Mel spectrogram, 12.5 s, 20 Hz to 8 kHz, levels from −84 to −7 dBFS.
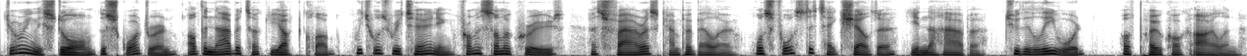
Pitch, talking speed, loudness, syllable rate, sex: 120 Hz, 170 wpm, -17 LUFS, 4.7 syllables/s, male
